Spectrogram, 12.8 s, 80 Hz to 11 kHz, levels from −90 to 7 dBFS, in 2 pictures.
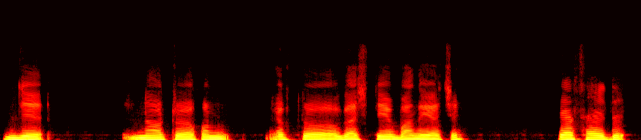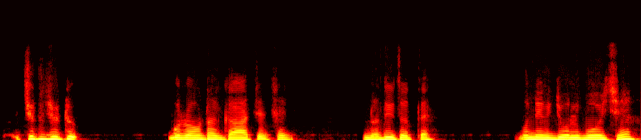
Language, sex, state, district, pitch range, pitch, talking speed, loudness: Bengali, male, West Bengal, Jhargram, 135-160 Hz, 150 Hz, 105 wpm, -14 LUFS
